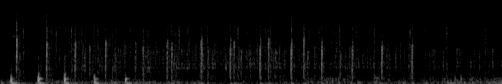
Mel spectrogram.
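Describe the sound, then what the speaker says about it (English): Faint, sparse hand claps scattered unevenly from a small group at the launch ceremony for the barge Ellis Island, thinning out over a few seconds. "You all deserve a round of applause."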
